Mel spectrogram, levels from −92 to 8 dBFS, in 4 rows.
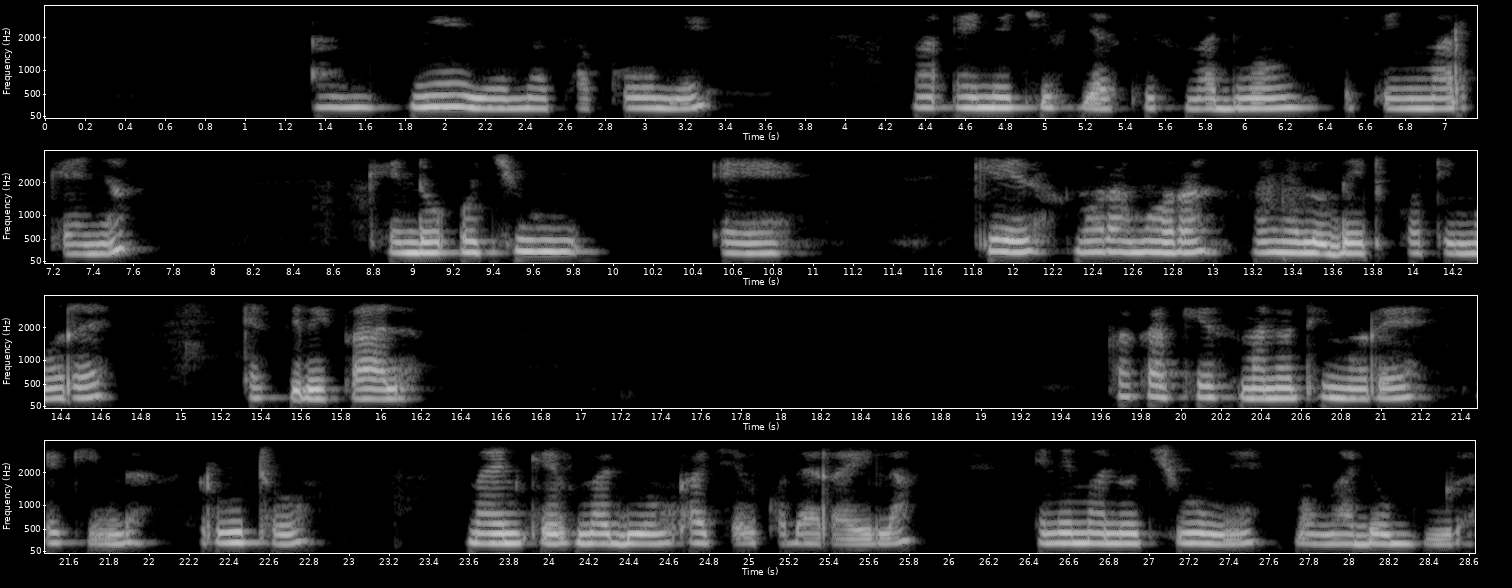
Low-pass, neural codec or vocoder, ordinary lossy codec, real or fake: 3.6 kHz; none; none; real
